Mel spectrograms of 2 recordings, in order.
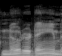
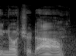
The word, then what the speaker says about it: Notre Dame: Americans pronounce the school Notre Dame. Notre Dame. They pronounce the place Notre Dame.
